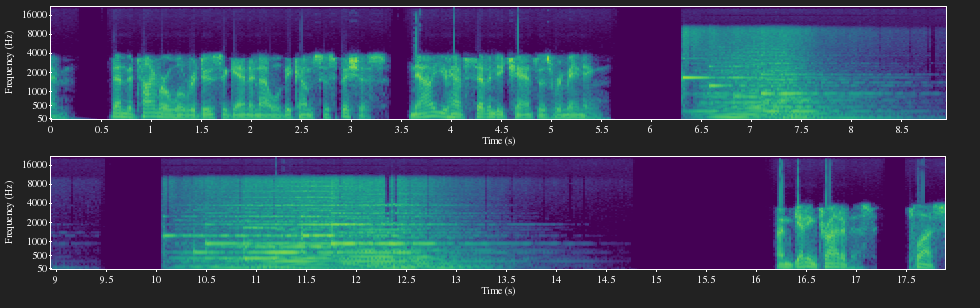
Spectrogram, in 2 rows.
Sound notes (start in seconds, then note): 6.3 Windows XP Shutdown; 10.0 Windows XP Startup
